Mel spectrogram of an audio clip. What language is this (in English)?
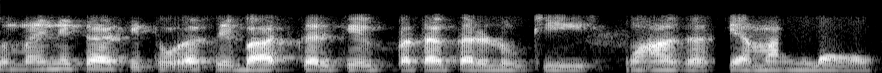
Urdu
